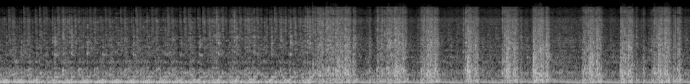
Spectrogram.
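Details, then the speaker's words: Cadillac big V8 after sitting neglected a few months, with new ignition and a used replacement carb (previous Holley was flooding), timing unchecked: smooth even burble at idle, clean sharp throttle blips with no stumble or knock; normal idle. "all right that's running with the new carb uh well newish carb it's the carb off the boys are sitting here actually"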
